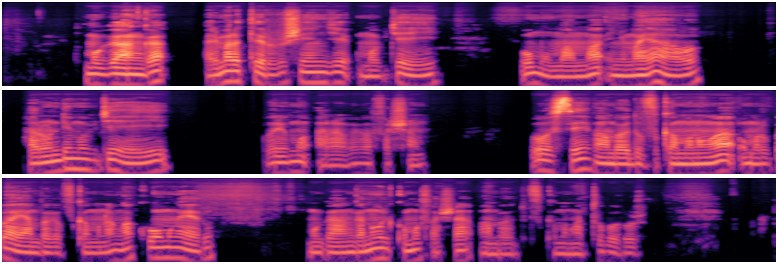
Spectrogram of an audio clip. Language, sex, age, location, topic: Kinyarwanda, male, 25-35, Kigali, health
